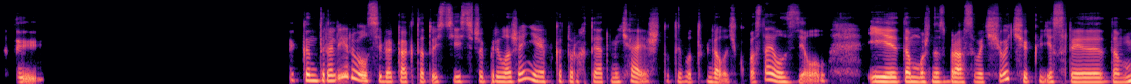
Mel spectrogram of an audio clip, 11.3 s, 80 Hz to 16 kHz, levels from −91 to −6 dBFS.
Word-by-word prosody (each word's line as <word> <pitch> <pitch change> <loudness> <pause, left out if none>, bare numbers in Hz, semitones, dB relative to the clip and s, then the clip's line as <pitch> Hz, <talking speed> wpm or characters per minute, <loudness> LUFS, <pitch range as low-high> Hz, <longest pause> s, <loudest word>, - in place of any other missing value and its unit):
А - - -24
ты 330 -4 -2 2.5
Ты 260 - -10
контролировал 250 - +3
себя 210 -5 -1
как-то? 190 0 -2
То - - -14
есть 205 +1 -5
же 205 - -3
приложения, 205 - +1
в 205 - -23
которых 205 -1 -6
ты 195 - -4
отмечаешь, 190 +1 -2
что - - -9
ты - - -8
вот - - -8
галочку - - -3
поставил, 245 -9 +2
сделал, 180 - -4 0.4
и 200 -1 +7
там 195 0 +3
можно 190 0 +1
сбрасывать 185 -1 0
счётчик, 205 - -2
если, 185 -1 +2
там, 185 +3 0
200 Hz, 145 wpm, -24 LUFS, 190-225 Hz, 2.5 s, и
